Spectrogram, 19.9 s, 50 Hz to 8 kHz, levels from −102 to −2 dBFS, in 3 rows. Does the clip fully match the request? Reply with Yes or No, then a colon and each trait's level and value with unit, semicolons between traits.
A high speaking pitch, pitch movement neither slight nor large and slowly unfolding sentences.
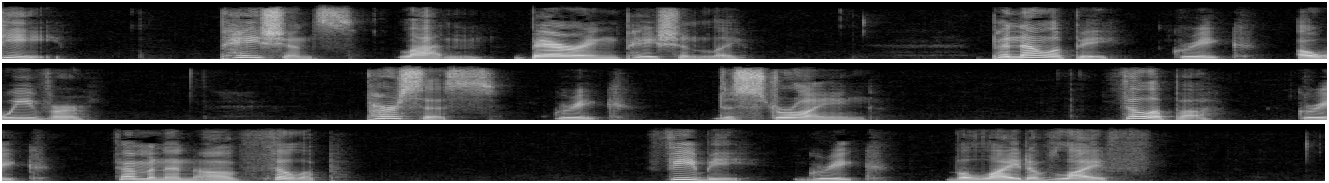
Yes: high, 200 Hz; average, 4.6 semitones; slow, 70 wpm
